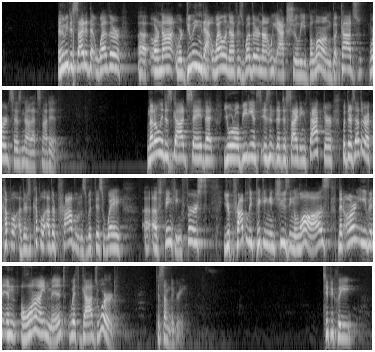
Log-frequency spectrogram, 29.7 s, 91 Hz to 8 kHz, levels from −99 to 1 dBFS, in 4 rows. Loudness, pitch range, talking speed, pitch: -25 LUFS, 185-235 Hz, 160 wpm, 210 Hz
